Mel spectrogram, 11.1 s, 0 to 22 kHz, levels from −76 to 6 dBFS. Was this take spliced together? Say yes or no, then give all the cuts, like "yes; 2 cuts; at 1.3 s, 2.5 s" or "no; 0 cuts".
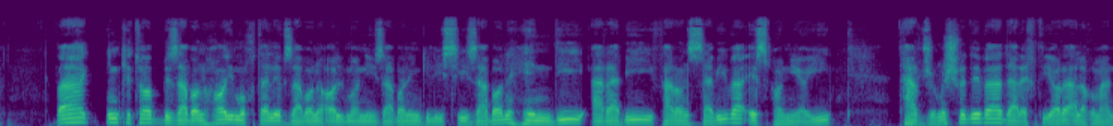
no; 0 cuts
